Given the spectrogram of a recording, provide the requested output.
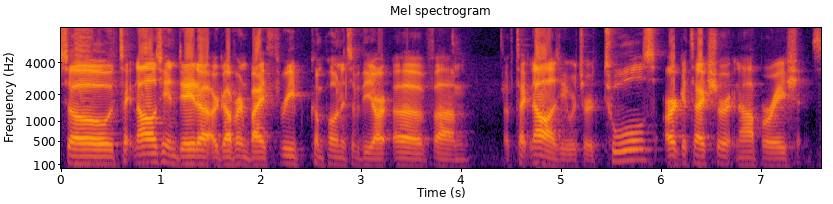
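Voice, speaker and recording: A man's medium-pitched voice carries a bright, sharp tone and ordinary pitch variation. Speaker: technology lawyer, keynote speaker. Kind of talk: conference keynote presentation. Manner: fast.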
